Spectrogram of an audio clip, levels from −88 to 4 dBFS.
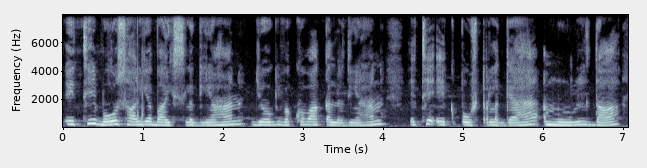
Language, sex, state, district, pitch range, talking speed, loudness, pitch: Punjabi, female, Punjab, Kapurthala, 185-215 Hz, 170 wpm, -13 LUFS, 195 Hz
